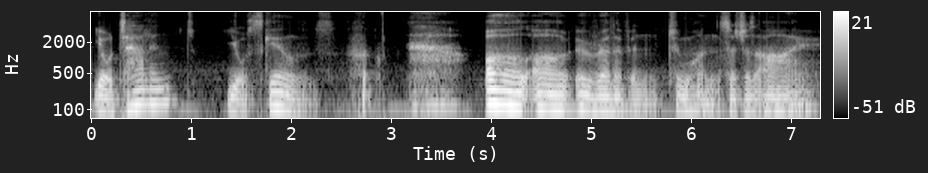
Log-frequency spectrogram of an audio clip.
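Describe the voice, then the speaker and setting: Suave, menacing male devil, audio drama. Low register with big swoops, theatrical, smugly condescending mock courtesy. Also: lively intonation, takes it slowly, gravelly, mellow, breathy edge, exaggerated voice. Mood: smug taunting. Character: suave, smug male devil, menacing soul-contract broker in Hell. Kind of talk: scripted audio roleplay monologue.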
